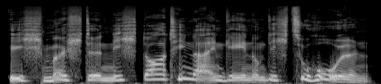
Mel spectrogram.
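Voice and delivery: high, nervous little dog; a jittery mongrel pleading; talking dog voice. Acted. Frightened dog speaks.

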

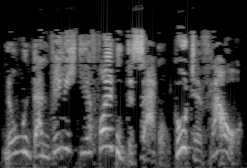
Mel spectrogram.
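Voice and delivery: high, loud, indignant witch voice; loud high-pitched rebuke; screeching witch. A narrator's reading. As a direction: tell the other off at high pitch. Quarrel escalates after the screech.

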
